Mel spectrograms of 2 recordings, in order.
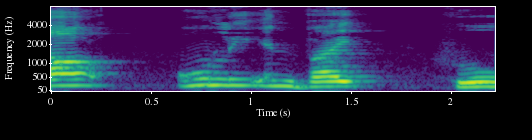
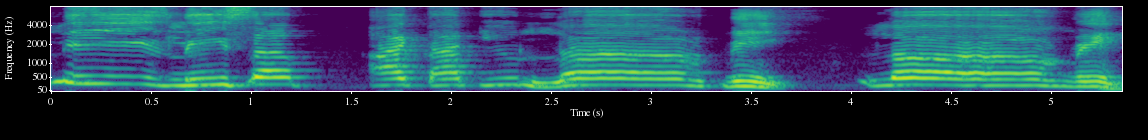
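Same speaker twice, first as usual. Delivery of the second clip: tiny, high bleating lamb voice, 'love' drawn out; 7 semitones higher than usual. Retelling a cartoon scene where a lamb pleads with Lisa, in a little ba voice. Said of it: "little ba voice".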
